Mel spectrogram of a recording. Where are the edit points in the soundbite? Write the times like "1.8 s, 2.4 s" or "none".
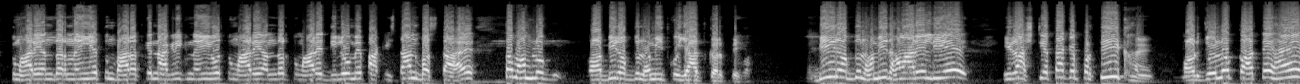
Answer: none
